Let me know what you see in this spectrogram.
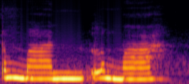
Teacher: madya tengah dengan posisi mulut semi tertutup atau netral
